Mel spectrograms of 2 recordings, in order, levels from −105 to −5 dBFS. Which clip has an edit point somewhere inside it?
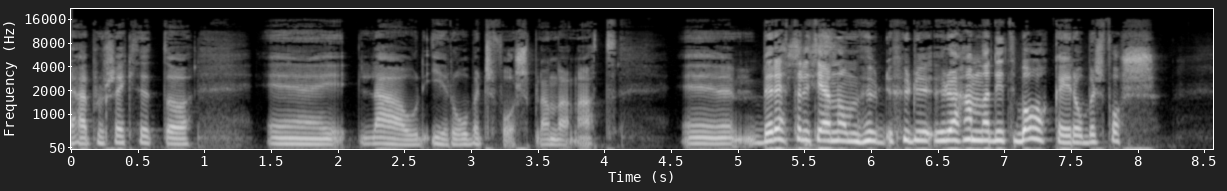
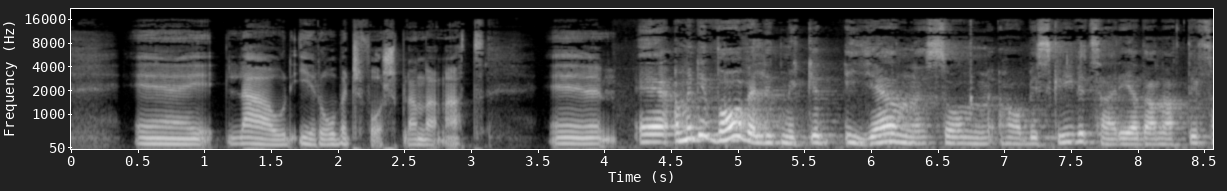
second; 2 cuts; at 4.0 s, 5.8 s

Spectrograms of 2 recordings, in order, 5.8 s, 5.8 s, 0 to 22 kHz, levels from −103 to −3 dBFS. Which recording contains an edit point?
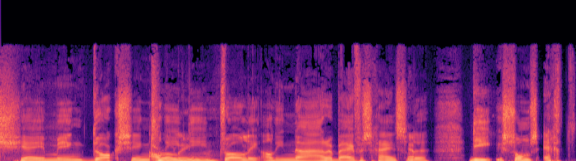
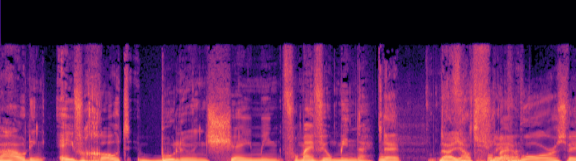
first; 1 cut; at 1.5 s

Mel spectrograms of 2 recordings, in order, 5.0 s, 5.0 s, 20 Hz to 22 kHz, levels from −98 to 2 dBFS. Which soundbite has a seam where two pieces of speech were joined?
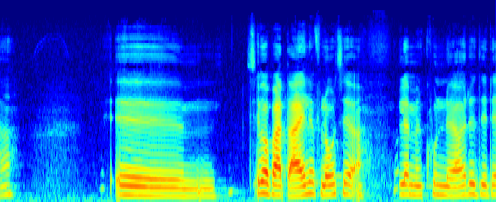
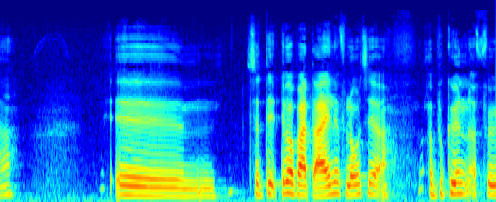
first; 2 cuts; at 2.5 s, 4.0 s

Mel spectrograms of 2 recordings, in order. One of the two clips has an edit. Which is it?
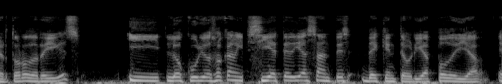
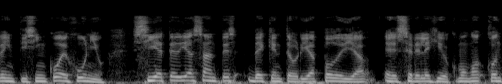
first; 2 cuts; at 1.2 s, 2.4 s

